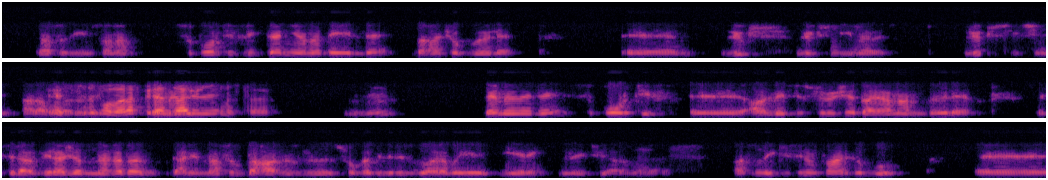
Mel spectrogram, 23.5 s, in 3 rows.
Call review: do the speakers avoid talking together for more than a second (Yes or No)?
No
